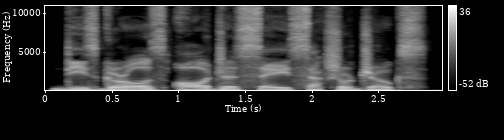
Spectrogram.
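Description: A man in a dry-sounding recording, talking as a podcast co-host. His voice sits at an ordinary male pitch. He chats informally about anime, with crude wording and swearing. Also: slow, no echo. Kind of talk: casual chat about anime.

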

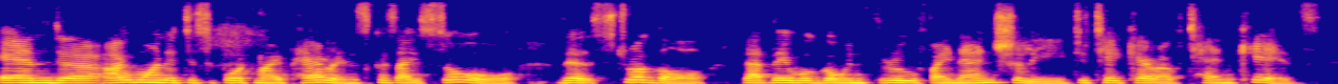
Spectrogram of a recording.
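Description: A woman's voice: medium pitch, measured pace, hardly any pauses, warm tone, muffled recording. A middle-aged woman from Trinidad and Tobago, telling her story conversationally as an interview guest. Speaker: interview guest, networking coach.

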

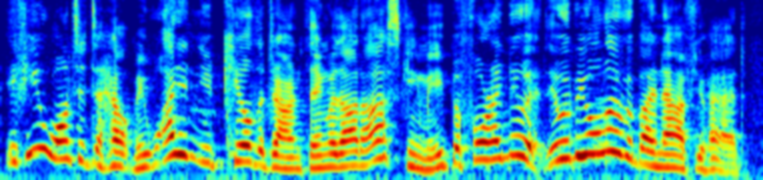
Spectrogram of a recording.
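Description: A man's voice: very animated, fast. A man voicing a frightened male ghost who pleads and whines in a strained, rising voice. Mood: panicked. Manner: whining, high and strained when panicked.

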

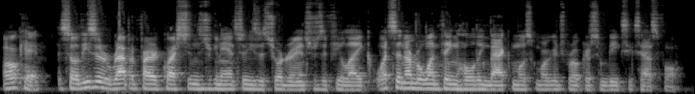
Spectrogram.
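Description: A man hosting a podcast interview, chatty and joking while firing off quick questions. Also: mid-range voice, fairly even intonation, a bit bright. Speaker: podcast host.

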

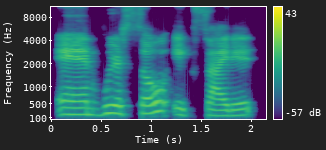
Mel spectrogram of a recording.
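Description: A woman hosting a podcast, reading out guest introductions and then asking her guests questions in a measured way. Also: mid-range voice, fairly bright tone. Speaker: podcast host.

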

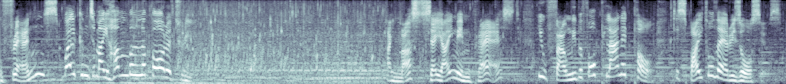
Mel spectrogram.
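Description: A smug mad scientist from a sci-fi radio play. The voice swoops theatrically and sits a little high, with grand, mock-courteous phrasing. Music plays clearly underneath. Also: female voice, very animated, normal speed. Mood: smugly gracious. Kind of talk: sci-fi audio drama acting.

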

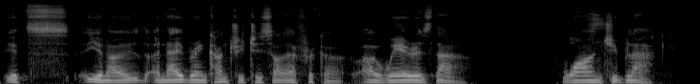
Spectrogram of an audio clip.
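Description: A man's voice: sits low, little pitch movement, measured pace. A man from Zimbabwe co-hosting a podcast, bantering casually in a laid-back but opinionated way. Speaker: podcast co-host.

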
